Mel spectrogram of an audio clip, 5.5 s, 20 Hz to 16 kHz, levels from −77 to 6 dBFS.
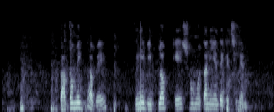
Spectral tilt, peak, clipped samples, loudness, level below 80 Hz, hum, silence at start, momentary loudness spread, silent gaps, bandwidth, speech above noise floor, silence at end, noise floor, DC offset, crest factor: -7.5 dB/octave; -2 dBFS; under 0.1%; -21 LUFS; -50 dBFS; none; 0.4 s; 15 LU; none; 7.6 kHz; 30 dB; 0.55 s; -49 dBFS; under 0.1%; 20 dB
